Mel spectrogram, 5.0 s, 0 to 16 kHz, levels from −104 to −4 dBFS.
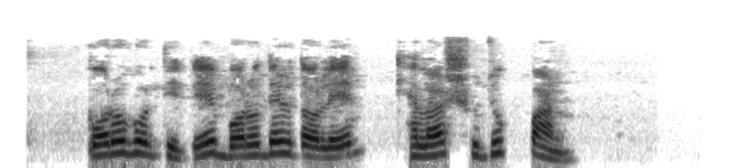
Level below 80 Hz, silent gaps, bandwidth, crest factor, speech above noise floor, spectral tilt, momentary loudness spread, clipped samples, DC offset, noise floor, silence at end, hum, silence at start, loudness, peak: -62 dBFS; none; 7.6 kHz; 16 dB; 66 dB; -6 dB/octave; 8 LU; under 0.1%; under 0.1%; -83 dBFS; 1.25 s; none; 0.6 s; -19 LUFS; -4 dBFS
